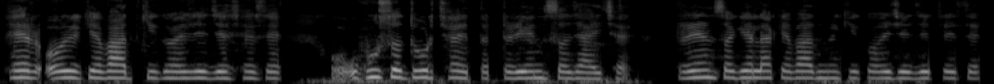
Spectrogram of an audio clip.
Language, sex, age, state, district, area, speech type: Maithili, female, 18-30, Bihar, Muzaffarpur, urban, spontaneous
